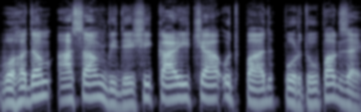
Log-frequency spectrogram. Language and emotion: Goan Konkani, neutral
